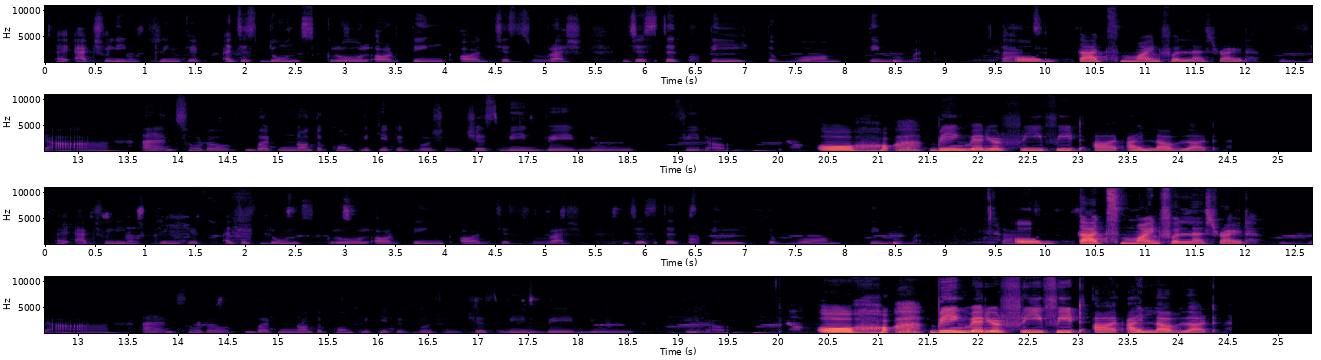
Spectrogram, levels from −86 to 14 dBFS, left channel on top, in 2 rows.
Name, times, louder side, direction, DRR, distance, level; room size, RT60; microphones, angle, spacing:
voice 1, 0.1-6.4 6.6-8.0 8.2-8.8 9.6-10.1 12.3-18.6 19.0-19.6, left 2 dB, 75° left, 7.7 m, -52 dB
voice 2, 9.7-10.1 10.3-12.1 20.4-24.5, right 7 dB, 70° right, 0.3 m, -24 dB
head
